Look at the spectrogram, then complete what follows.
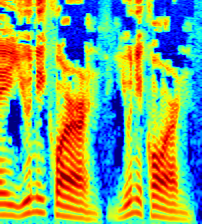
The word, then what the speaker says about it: unicorn: Ini bacanya adalah unicorn. Ya, berarti ini walaupun huruf hidup, kita tidak bisa pakai a unicorn. Kita nggak bisa pakai an unicorn karena di sini bacanya adalah huruf mati, unicorn. Berarti pakainya a unicorn, ya, karena ini adalah konsonan sound, ya.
